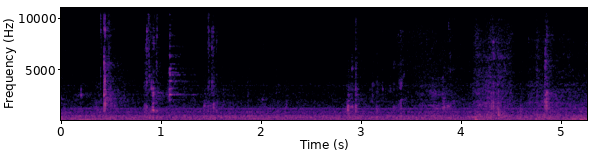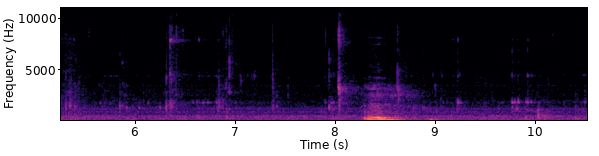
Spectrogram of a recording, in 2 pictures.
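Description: Close-miked mouth sounds of eating fried lobster tail: soft chewing clicks and smacks. She then sips sparkling water through a straw, with one louder, low gulp about eight seconds in.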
